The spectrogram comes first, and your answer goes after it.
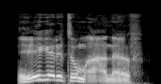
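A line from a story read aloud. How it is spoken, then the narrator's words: Even more contemptuous tone. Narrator (Russian): еще более пренебрежительным тоном проговорил посетитель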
